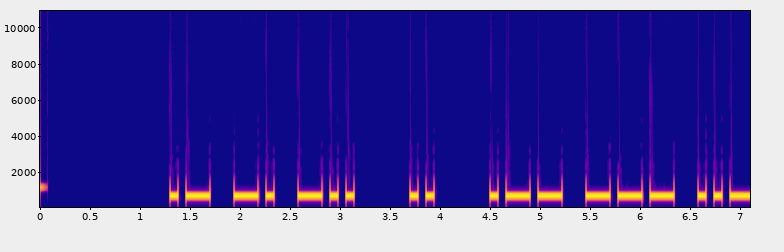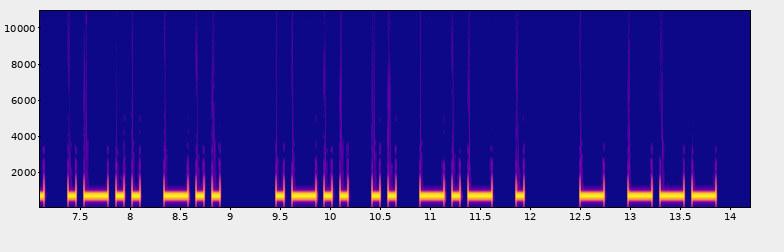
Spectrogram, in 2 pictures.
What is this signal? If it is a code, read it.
Morse code, heard as a keyed tone, about 15 wpm, 700 Hz. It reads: AND I WOULD LIKE TO
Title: Sets of 5 Words Encore 15wpm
